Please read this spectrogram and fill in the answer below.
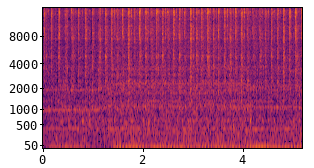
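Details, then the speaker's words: Baby Lock Altair sewing machine with circular sewing attachment, after freeing what was caught on the presser-foot bar: fast steady needle rattle at even pace, no snagging or labouring; normal stitching, feeding much better. "oh yeah she it is feeding so much better now there we go"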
